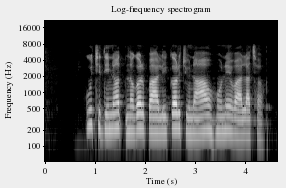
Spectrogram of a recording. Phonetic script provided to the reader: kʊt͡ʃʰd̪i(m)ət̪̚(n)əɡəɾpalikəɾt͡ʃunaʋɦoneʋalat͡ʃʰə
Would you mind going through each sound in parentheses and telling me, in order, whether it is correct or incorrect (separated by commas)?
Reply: incorrect, correct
